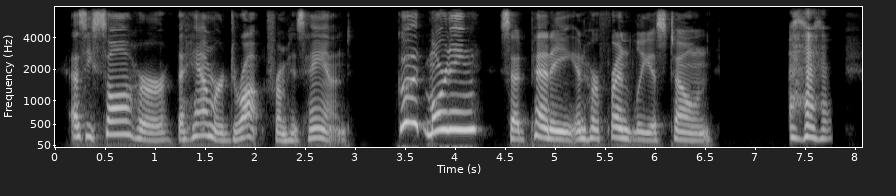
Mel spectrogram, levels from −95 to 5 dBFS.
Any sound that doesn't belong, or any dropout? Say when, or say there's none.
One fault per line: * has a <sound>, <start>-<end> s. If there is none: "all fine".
* has a laugh, 7.3-7.8 s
